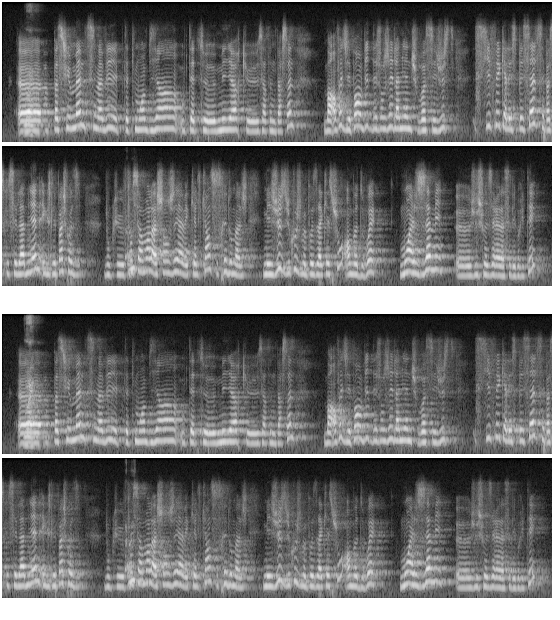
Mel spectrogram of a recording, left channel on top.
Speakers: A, on the left; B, on the right.
A: Euh,
B: Ouais.
A: parce que même si ma vie est peut-être moins bien ou peut-être euh, meilleure que certaines personnes, Bah, en fait, j'ai pas envie de d'échanger la mienne, tu vois. C'est juste ce qui fait qu'elle est spéciale, c'est parce que c'est la mienne et que je l'ai pas choisie. Donc, euh, foncièrement,
B: Ah oui.
A: la changer avec quelqu'un, ce serait dommage. Mais juste, du coup, je me posais la question en mode, ouais, moi, jamais euh, je choisirais la célébrité.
